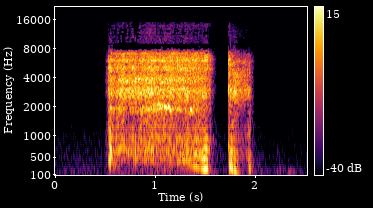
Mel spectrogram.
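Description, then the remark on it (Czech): Someone blows their nose loudly into a microphone: one long, harsh, hissing blast of about a second, followed by a shorter second honk, with no talking around it. “začala smrkat a to se do mikrofonu docela hodně rozlíhá”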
